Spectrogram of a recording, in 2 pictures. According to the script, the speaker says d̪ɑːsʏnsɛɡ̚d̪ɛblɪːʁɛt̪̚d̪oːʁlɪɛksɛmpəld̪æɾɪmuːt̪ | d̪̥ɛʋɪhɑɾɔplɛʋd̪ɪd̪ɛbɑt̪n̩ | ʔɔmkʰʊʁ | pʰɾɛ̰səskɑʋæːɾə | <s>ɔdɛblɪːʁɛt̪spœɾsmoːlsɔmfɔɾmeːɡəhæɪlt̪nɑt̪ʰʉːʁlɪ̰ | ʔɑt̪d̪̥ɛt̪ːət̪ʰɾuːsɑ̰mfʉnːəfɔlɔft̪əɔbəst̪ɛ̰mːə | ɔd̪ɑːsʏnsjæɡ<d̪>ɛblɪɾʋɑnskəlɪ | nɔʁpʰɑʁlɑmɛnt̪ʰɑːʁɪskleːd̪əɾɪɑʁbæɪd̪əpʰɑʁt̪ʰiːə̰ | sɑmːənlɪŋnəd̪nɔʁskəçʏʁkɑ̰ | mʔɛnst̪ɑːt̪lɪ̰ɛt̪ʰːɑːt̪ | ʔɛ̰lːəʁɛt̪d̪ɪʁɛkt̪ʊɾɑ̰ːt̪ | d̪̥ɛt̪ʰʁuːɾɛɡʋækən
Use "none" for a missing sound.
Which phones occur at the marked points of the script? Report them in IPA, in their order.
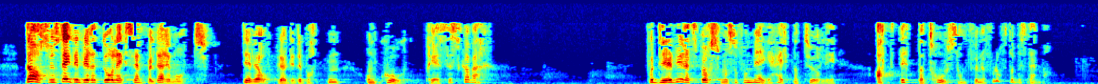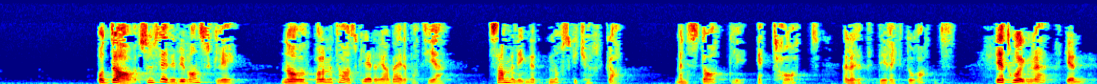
f, d̪

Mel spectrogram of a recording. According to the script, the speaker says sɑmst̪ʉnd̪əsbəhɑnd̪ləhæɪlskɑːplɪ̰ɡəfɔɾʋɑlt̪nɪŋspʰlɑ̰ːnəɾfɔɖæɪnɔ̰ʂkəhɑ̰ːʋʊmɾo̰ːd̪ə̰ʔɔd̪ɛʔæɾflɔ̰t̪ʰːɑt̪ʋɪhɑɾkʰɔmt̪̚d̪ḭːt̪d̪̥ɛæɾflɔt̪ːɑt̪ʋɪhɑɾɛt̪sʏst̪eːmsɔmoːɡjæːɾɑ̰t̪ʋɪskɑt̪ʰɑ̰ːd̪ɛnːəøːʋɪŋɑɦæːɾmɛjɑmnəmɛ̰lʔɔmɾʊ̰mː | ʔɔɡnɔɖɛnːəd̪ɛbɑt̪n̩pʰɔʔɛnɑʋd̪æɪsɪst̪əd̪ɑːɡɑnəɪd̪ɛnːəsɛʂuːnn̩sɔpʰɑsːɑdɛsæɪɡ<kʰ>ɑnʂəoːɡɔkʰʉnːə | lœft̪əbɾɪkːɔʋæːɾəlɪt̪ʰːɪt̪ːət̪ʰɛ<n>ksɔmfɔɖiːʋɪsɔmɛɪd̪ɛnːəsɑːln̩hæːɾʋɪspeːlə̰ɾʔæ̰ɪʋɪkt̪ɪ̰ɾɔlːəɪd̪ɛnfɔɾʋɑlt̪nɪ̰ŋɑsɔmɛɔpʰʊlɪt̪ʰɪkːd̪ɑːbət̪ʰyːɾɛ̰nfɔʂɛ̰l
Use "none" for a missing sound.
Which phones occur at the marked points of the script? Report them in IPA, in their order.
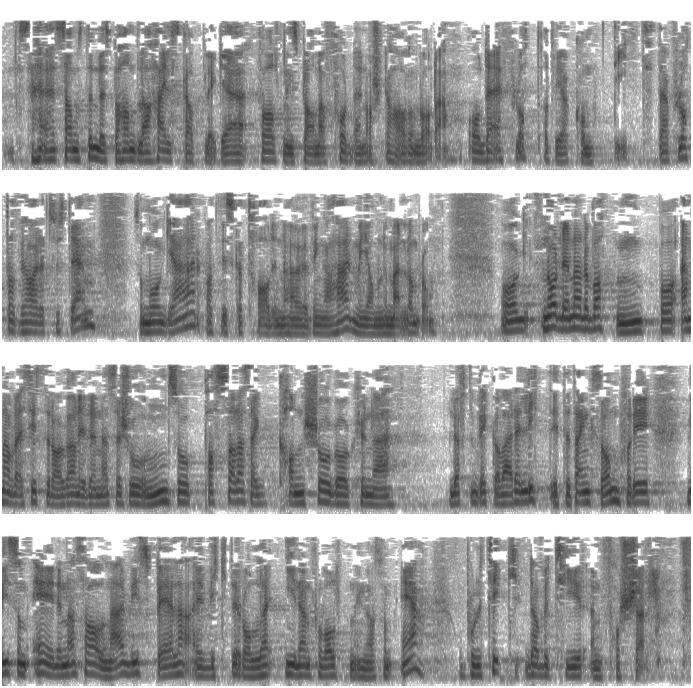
kʰ, ŋ

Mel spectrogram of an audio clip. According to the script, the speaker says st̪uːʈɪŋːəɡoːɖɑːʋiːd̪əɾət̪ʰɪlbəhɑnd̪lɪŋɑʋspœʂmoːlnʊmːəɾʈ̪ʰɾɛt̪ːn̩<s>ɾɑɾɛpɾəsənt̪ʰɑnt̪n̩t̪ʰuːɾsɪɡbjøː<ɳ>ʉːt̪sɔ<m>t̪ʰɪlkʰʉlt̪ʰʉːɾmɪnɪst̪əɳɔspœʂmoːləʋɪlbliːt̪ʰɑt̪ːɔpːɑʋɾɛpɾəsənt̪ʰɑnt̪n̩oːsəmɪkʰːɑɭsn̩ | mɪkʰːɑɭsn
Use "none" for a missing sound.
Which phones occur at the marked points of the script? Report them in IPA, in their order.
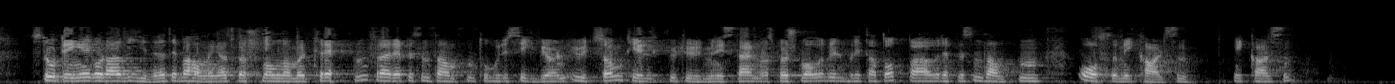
f, ɳ, ŋ

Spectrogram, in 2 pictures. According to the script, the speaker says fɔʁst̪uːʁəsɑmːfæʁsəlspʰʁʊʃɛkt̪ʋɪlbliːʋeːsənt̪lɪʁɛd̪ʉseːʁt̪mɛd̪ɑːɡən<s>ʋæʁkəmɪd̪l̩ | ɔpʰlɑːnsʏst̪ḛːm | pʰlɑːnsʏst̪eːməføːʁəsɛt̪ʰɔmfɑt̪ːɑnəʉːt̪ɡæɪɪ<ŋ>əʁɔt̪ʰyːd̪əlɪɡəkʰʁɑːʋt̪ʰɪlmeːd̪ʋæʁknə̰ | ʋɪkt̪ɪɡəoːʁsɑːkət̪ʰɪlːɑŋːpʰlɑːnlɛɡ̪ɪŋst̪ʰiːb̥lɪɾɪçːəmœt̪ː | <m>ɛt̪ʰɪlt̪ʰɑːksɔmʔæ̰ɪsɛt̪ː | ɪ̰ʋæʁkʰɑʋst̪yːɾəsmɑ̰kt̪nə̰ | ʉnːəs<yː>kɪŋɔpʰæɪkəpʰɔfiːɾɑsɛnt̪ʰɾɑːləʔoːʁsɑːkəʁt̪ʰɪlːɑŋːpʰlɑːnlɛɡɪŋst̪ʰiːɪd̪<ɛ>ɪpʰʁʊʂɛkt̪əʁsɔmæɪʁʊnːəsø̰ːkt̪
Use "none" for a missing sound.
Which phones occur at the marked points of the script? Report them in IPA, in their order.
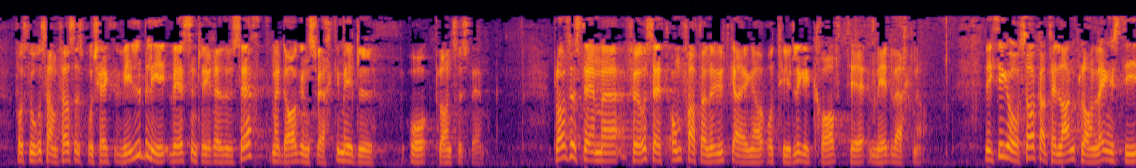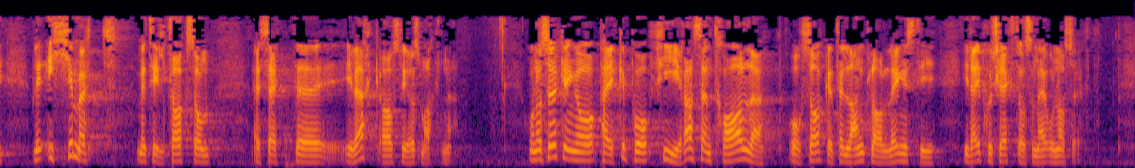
s, ŋ, m, øː, æ

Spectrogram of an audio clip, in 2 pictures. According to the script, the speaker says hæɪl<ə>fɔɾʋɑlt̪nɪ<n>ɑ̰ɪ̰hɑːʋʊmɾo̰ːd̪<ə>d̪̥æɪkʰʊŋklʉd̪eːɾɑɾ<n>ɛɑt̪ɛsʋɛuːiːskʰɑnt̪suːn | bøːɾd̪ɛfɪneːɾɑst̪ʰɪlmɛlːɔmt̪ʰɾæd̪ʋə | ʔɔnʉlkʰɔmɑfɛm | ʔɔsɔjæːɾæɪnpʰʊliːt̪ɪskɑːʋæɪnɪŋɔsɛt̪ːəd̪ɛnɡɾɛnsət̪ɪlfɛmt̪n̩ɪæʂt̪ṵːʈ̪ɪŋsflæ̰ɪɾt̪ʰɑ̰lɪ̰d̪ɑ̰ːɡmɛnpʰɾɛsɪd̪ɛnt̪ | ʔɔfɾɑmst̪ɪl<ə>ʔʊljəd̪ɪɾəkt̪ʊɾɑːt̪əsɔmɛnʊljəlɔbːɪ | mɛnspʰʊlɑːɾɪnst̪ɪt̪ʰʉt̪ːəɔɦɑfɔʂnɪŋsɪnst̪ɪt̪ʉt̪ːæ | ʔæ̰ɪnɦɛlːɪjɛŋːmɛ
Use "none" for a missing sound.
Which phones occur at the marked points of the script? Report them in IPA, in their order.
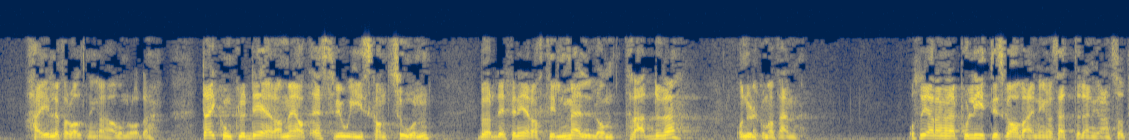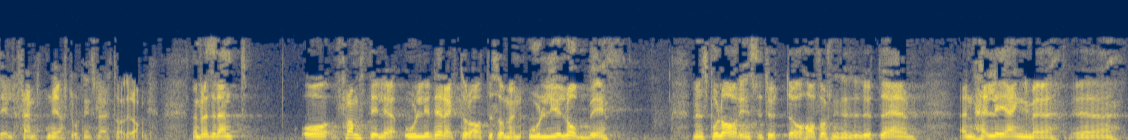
ə, ŋ, ə, m, ə

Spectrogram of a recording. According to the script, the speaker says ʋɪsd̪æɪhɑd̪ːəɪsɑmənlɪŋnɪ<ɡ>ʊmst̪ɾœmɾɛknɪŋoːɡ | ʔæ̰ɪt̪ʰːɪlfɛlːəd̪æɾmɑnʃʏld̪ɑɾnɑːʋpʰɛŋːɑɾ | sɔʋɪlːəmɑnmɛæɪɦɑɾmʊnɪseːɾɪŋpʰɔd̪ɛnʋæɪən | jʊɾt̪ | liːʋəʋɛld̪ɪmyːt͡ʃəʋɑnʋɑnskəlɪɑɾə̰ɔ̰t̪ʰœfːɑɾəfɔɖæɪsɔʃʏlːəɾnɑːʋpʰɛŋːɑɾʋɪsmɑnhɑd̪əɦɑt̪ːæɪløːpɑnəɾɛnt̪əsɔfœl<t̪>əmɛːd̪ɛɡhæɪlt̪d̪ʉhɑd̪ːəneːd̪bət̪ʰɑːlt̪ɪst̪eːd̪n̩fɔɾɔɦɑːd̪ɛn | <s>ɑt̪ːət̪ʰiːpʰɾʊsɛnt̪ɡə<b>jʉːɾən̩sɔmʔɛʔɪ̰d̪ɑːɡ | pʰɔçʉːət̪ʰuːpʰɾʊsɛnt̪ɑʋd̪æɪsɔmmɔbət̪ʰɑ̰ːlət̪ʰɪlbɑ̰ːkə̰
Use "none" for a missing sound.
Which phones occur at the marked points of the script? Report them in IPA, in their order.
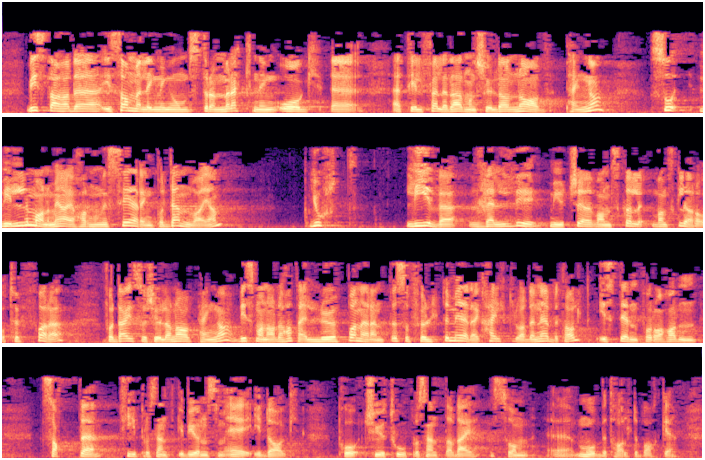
ŋ, t̪, s, b

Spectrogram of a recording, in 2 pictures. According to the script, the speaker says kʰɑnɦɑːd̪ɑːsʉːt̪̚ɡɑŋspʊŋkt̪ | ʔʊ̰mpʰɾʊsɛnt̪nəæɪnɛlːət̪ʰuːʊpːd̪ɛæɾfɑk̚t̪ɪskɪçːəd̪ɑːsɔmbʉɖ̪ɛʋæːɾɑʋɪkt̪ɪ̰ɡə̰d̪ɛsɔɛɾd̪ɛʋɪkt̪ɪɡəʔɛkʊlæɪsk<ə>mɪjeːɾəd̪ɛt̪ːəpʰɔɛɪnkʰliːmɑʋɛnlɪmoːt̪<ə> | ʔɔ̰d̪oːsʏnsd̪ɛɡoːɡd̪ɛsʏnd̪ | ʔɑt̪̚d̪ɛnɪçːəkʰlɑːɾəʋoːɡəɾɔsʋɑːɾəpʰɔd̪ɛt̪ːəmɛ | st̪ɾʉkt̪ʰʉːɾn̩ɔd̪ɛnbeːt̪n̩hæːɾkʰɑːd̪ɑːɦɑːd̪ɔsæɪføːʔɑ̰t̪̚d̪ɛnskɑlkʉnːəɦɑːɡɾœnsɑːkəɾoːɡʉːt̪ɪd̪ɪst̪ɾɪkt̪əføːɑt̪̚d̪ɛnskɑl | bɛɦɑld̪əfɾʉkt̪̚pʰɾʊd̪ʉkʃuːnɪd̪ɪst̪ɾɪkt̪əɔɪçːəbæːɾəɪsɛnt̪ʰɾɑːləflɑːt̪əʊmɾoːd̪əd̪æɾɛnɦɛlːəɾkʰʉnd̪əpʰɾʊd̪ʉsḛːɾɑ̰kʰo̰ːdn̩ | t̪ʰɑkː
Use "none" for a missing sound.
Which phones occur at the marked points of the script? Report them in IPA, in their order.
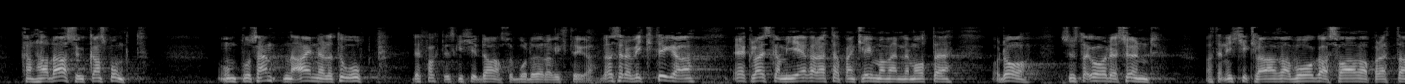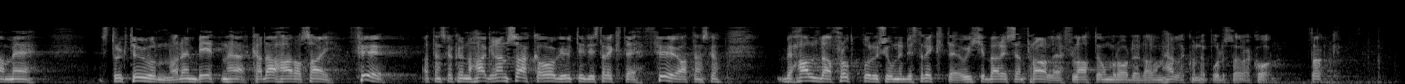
ɑ, ə

